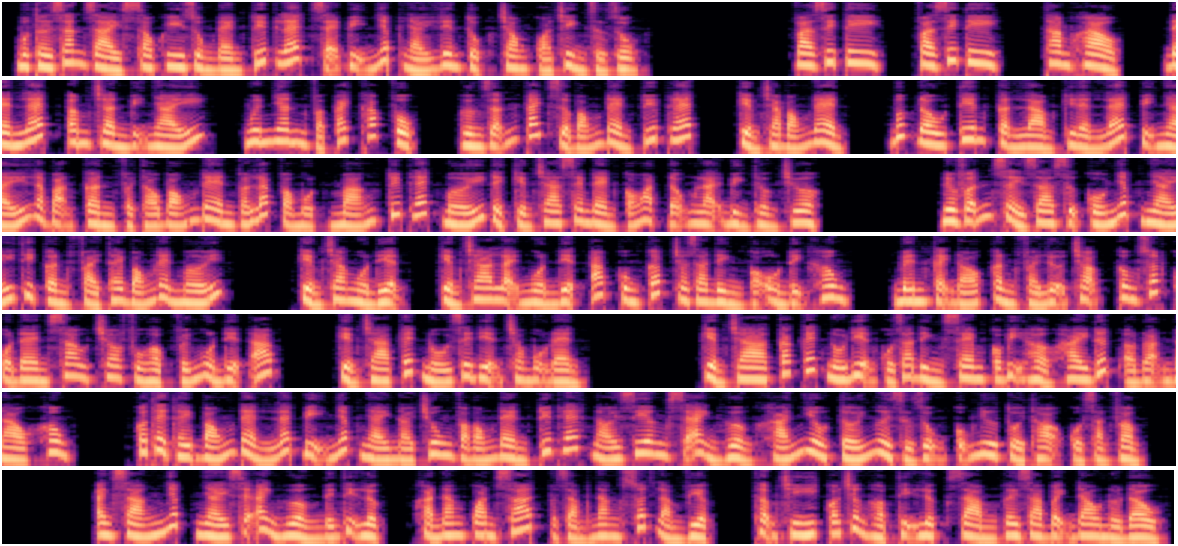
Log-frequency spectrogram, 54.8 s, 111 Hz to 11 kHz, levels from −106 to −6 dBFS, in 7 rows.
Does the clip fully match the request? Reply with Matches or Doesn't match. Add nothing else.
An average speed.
Doesn't match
